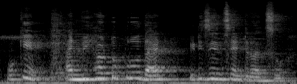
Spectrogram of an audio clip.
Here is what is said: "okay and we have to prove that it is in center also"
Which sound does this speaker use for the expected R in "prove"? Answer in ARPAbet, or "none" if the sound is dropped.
R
